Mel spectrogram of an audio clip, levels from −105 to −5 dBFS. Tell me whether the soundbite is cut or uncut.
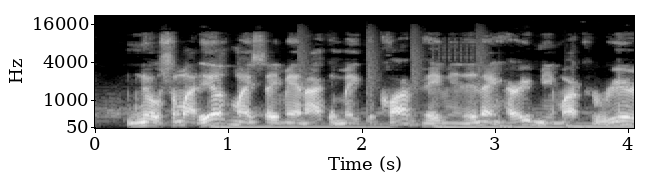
uncut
